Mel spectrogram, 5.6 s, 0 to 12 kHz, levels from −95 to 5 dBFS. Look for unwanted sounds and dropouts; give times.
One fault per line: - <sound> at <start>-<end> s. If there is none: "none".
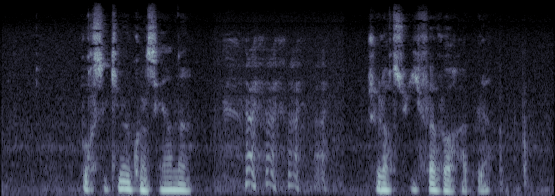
- laugh at 2.2-3.3 s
